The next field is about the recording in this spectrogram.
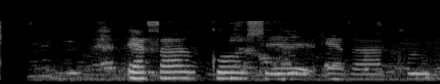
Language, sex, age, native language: Icelandic, female, 9, Icelandic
